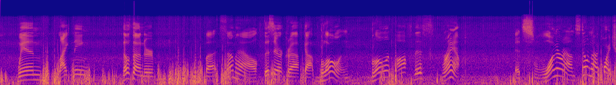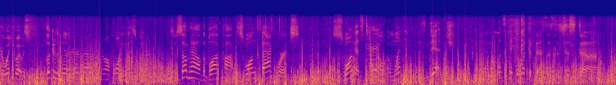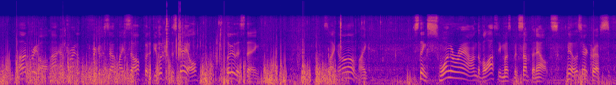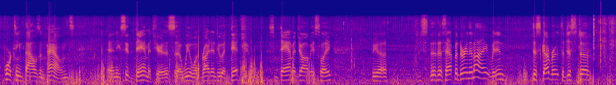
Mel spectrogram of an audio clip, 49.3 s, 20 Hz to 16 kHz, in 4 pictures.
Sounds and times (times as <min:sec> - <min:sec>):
Wind noise (microphone): 0:00.0 - 0:49.2.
